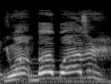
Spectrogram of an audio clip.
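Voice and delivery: mock Southern accent. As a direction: poke fun at the locals with a twang. Mocking locals' southern drawl.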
